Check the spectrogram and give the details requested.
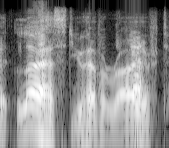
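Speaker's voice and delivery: put-on loud old crone voice crackling like dry weeds. Narrating the crone speaking, in a crackling crone voice. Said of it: "her voice crackles like dry weeds".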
